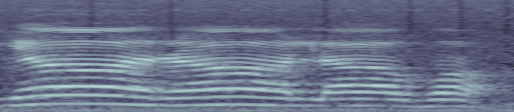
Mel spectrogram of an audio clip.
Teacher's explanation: जिन व्यंजनों का उच्चारण करते समय जिह्वा पूरी तरह से मुख के किसी भी भाग को नहीं छूती हो वे अंतःस्थ व्यंजन कहलाते हैं। इसका उच्चारण स्वर और व्यंजन के मध्य में होता है।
